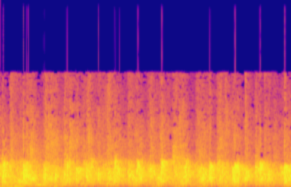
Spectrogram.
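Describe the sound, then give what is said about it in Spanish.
Applause from the audience at a class talk: dense, steady clapping that fills the whole stretch at an even, loud level, with no speech over it. “El aplauso a Juan Carlos y a Matías.”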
